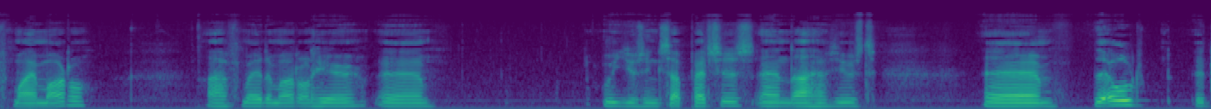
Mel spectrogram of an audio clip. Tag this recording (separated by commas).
Speech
